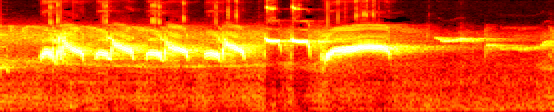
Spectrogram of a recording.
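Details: A six-month-old Chinese hwamei sings a rapid run of rich, varied whistled notes, some warbling and some slurred into longer clear whistles, with no other sounds.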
